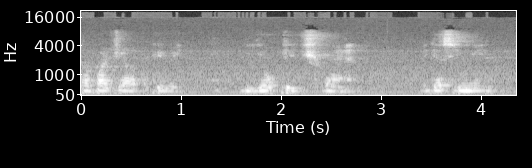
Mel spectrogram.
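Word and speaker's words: Jokić: I mean, in the chat, it's like Joe Kic, but you say yo when you're pronouncing like the Slavic languages, like Croatian, Serbian, all that stuff. You say Jokic, Nikola Jokic.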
